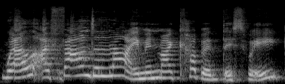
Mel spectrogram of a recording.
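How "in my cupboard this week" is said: normal talking voice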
